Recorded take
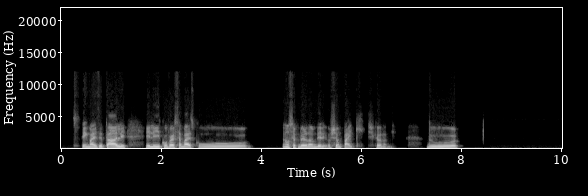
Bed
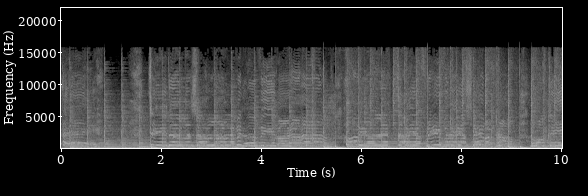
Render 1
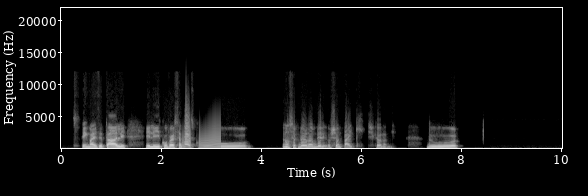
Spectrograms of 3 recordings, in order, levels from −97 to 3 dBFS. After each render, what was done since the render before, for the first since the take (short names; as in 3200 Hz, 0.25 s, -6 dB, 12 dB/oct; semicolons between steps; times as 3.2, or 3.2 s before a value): 2.41–3.2 core saturation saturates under 2700 Hz; 4.52–6.45 tube stage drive 22 dB, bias 0.45; 7.35–7.77 air absorption 200 m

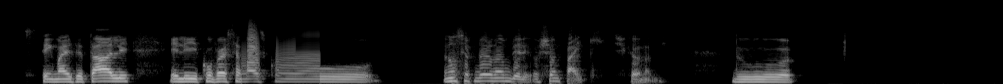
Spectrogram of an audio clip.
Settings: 2.95–3.71 band shelf 2500 Hz -15.5 dB 1 oct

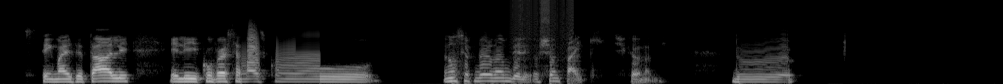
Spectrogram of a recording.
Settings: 1.82–2.41 doubler 22 ms -10 dB; 5.09–5.74 switching spikes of -29.5 dBFS; 7.39–7.89 tube stage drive 32 dB, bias 0.4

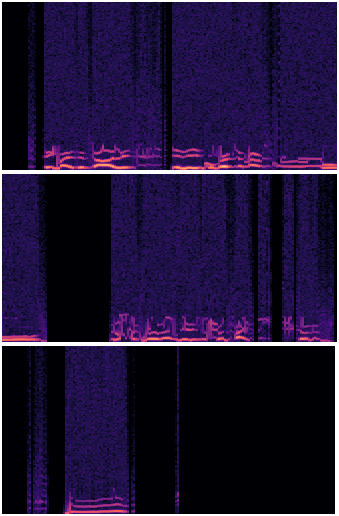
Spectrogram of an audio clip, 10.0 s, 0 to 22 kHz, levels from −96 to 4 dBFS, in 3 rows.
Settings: sine-wave speech; bit-crush 10-bit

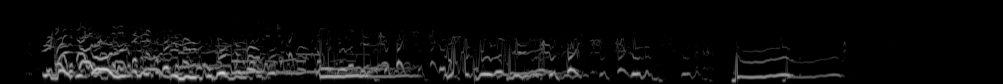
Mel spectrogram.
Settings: echo 0.501 s -14.5 dB; echoes that change speed 0.179 s, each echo +7 st, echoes 2, each echo -6 dB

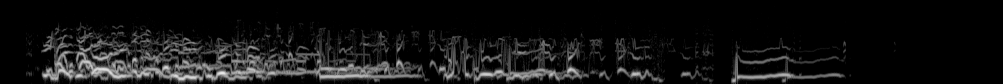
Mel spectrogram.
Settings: gain +8 dB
